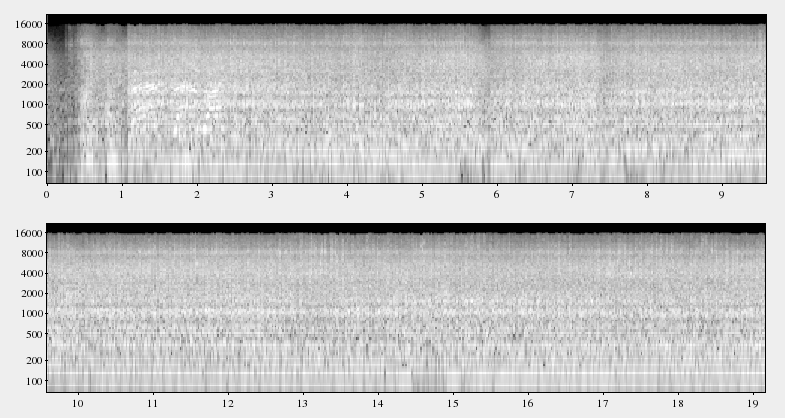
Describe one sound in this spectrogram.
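A race car engine idles nearby with a steady, deep rumble.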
